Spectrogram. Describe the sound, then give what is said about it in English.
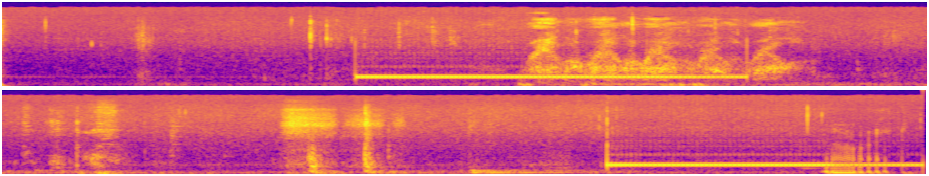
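Telephone tones as a number is called: a steady electronic tone sounds twice, each for about two seconds, with clicks and muffled voices in between. “Calling Judith here.”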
